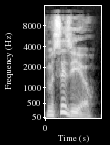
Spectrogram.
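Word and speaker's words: 맛있어요: It's which is pronounced masizio.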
